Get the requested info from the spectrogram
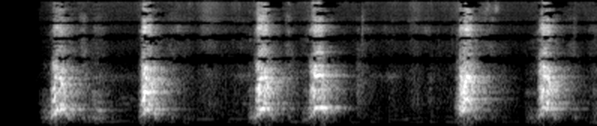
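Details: Greyhound giving six loud, harsh barks spaced roughly a second apart, each ending abruptly, with silence between them.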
